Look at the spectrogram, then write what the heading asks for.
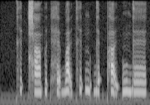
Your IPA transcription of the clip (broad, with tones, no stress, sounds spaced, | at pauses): kʰ ɪ˦ ʔ t͡ɕʰ ã˨ p ɪ˦ ʔ h ɛ̰˦˨ b a̰˦˨ ɪ̯ kʰ ɪ˦ ʔ ŋ ʊ˦ ʔ ɡ ɛ˦ ʔ pʰ a̰˦˨ ɪ̯ ʔ ũ˦ ɡ ɛ˦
